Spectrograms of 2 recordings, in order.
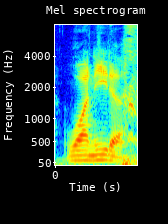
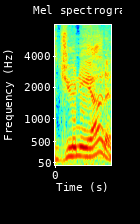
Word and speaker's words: Juniata: And everybody who sees Juniata spelled out for the first time pronounces it how? Juanita, which is exactly wrong.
